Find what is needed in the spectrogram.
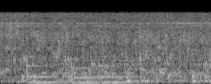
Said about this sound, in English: I'm in the hole. There's like water dripping.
